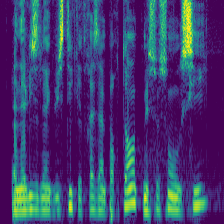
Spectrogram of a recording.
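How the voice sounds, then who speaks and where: A man speaks with a dark, mellow tone at a fairly slow pace. His pitch varies in an ordinary way. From France. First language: Yiddish (speaking French). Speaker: psychoanalyst lecturer. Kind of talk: lecture. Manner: hesitant, many fillers.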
